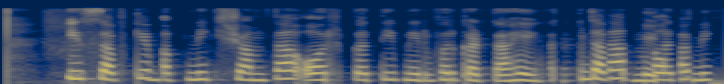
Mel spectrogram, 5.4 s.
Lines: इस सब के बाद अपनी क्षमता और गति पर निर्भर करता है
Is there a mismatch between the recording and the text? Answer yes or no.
yes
